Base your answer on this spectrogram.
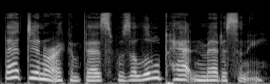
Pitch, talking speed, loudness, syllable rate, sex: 210 Hz, 200 wpm, -16 LUFS, 6.3 syllables/s, female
